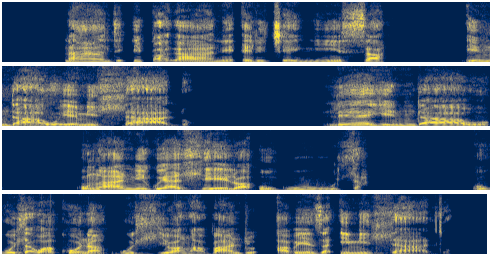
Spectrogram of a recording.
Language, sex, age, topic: North Ndebele, male, 25-35, education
